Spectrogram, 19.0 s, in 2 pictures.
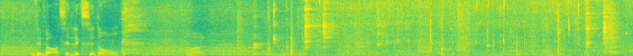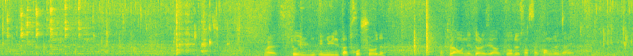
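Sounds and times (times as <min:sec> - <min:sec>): cabbage frying in oil: 0:04.4 - 0:13.9, 0:17.0 - 0:19.0.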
